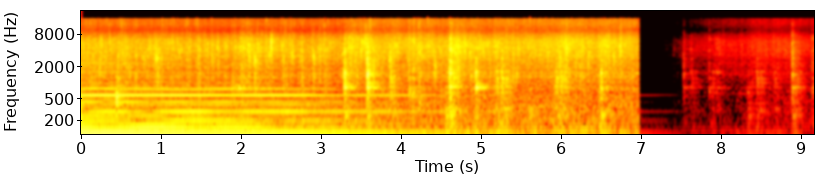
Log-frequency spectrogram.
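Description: Chopped onions sizzling in hot oil in a wok, stirred with a steel spoon that scrapes and clicks against the pan, over a steady low hum that slowly fades. About seven seconds in, the sound cuts off abruptly to near silence with a few faint clicks.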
